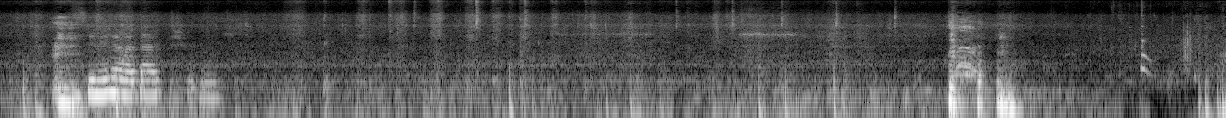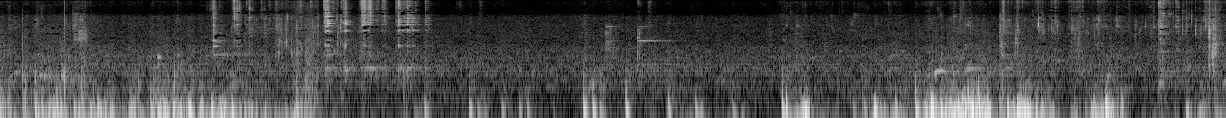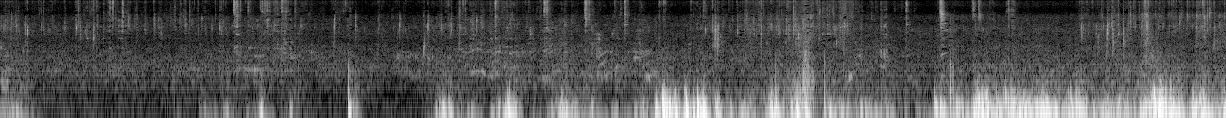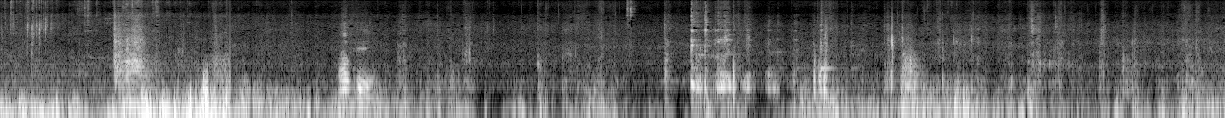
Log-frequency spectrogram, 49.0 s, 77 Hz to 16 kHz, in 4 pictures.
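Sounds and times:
light clinks: 0:14.4 - 0:16.7, 0:18.3 - 0:19.1
wind buffeting microphone: 0:21.0 - 0:23.5, 0:30.9 - 0:32.7, 0:33.8 - 0:41.0, 0:44.7 - 0:47.2
water trickling from a tap: 0:21.8 - 0:37.9.

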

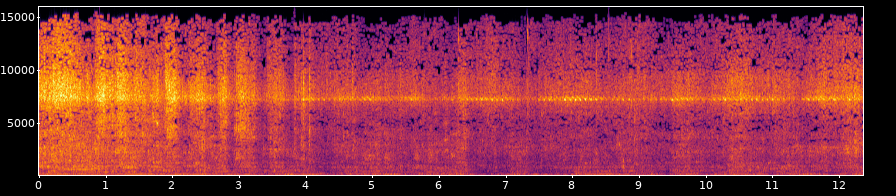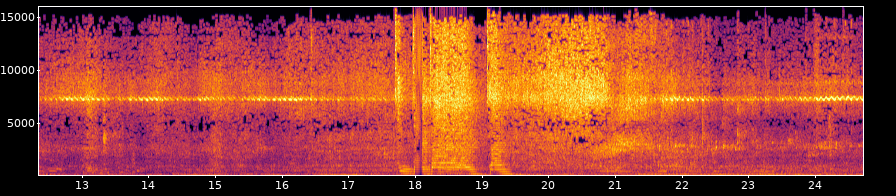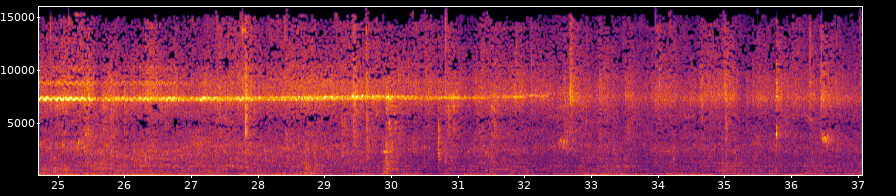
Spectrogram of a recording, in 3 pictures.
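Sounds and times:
diesel truck engines droning: 0:00.0 - 0:37.0
truck horn: 0:17.6 - 0:22.1.

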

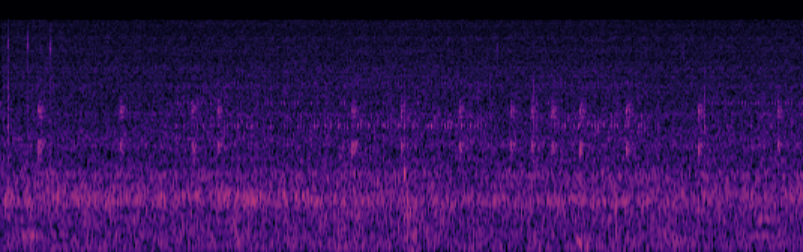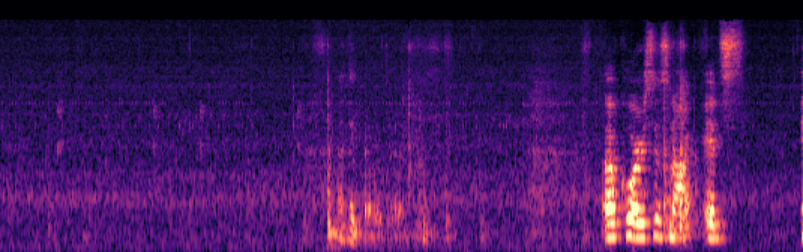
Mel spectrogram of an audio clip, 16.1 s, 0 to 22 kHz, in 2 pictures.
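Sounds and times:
steady low hiss: 0:00.0 - 0:16.0.

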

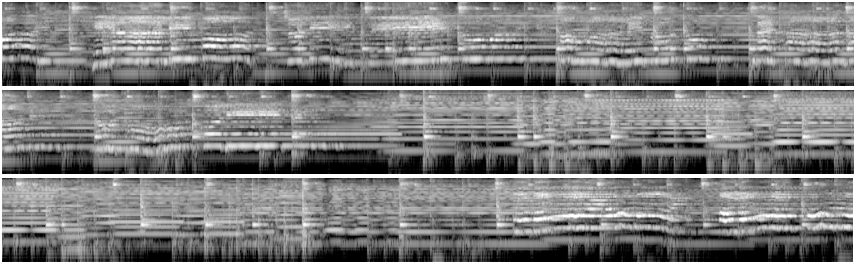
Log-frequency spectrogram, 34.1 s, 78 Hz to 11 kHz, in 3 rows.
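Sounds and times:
woman singing: 0:00.0 - 0:16.2, 0:29.4 - 0:34.0
harmonium playing: 0:00.0 - 0:34.0
percussion: 0:00.0 - 0:34.0.

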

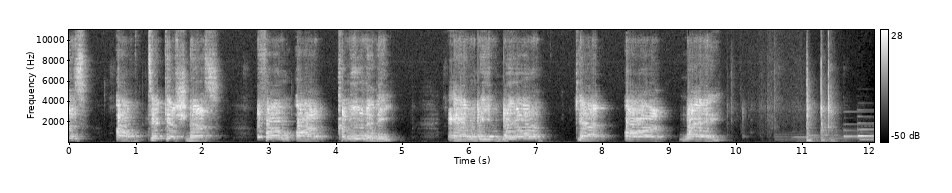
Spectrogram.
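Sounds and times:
piano chords: 0:10.6 - 0:12.0.

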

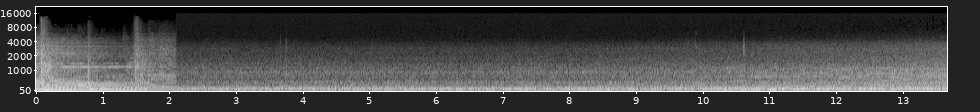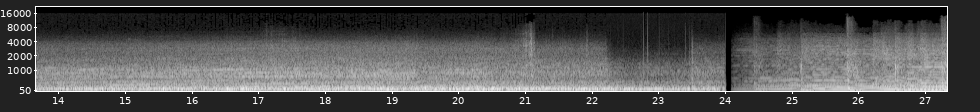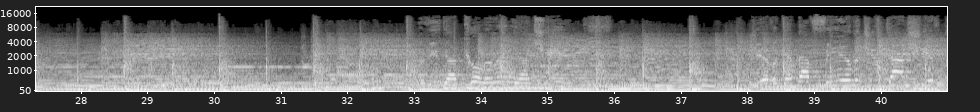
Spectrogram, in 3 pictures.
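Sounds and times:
car engine accelerating: 0:00.0 - 0:24.0, 0:25.4 - 0:41.0.

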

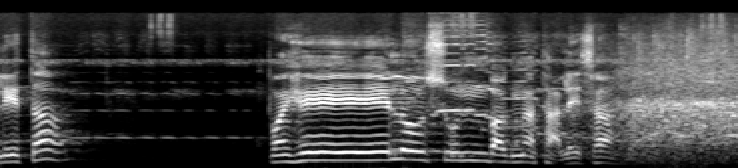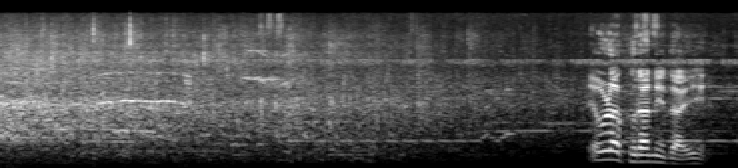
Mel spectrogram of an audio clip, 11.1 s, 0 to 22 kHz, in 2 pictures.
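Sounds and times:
audience applauding: 0:04.1 - 0:11.0.

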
